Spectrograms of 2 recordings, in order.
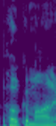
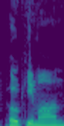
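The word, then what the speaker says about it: Pokémon: throw that out there it's not Pokemon it's Pokemon no no she's nailing it okay good the stop motion animated series will follow Haru oh yeah baby a concierge at the Pokemon Resort and her interactions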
